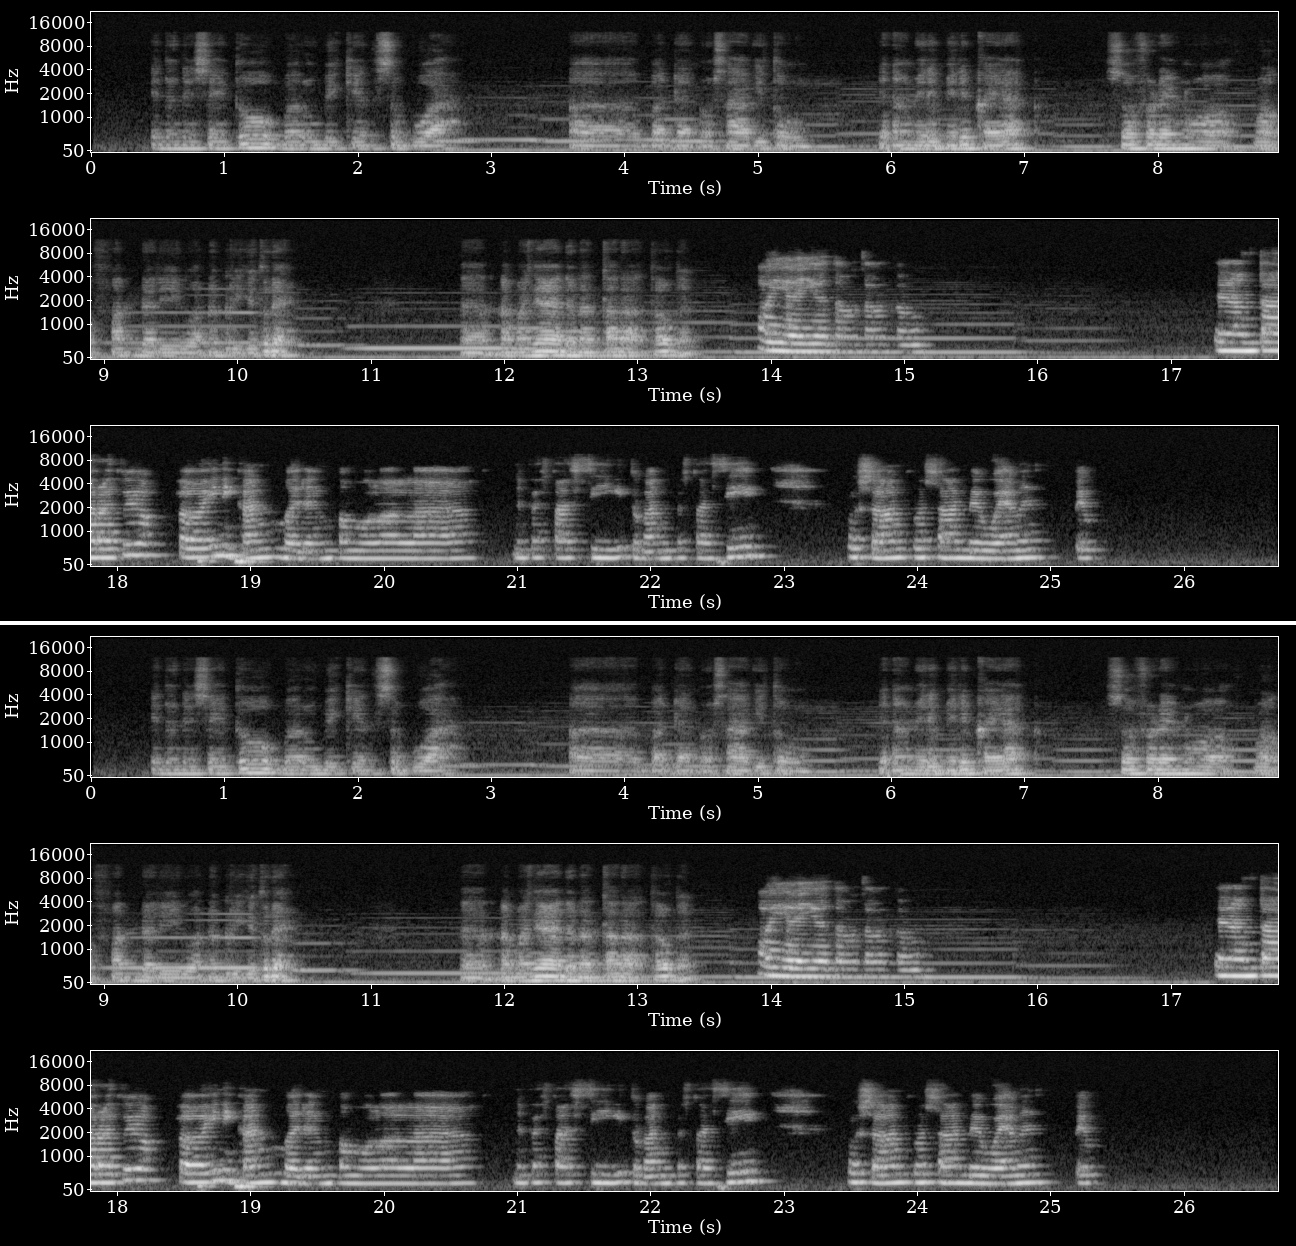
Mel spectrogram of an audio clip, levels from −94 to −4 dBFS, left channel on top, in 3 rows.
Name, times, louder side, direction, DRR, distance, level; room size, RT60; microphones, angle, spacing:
voice 1, 0.4-2.8 3.6-5.4 6.0-7.0 7.6-10.4 11.7-13.4 18.9-19.0, equal, ahead, 0.6 m, -27 dB
sound 1, 2.5-17.3, equal, 20° right, 1.1 m, -39 dB
voice 2, 13.9-15.2 17.3-20.7 21.0-25.3, equal, 25° left, 0.9 m, -24 dB
2.7 x 2.0 x 2.3 m
head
